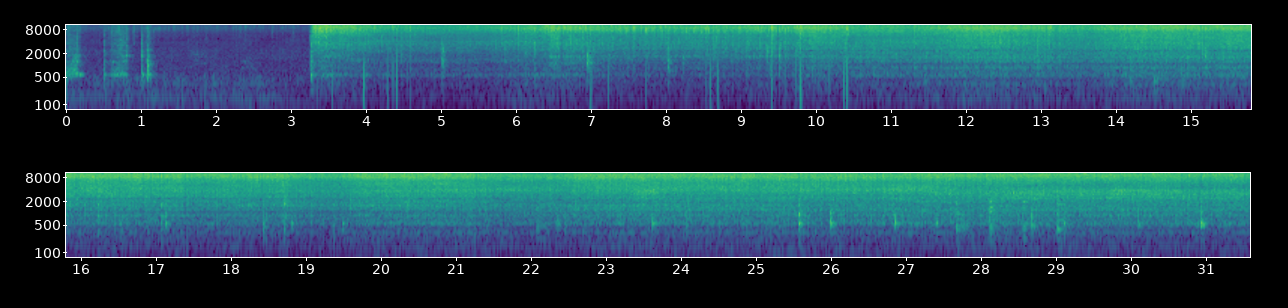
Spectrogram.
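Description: A few clicks of a utensil in a frying pan, then about three seconds in a loud sizzle starts abruptly as chicken wings go into hot oil. The frying hiss keeps going steadily, with occasional small clicks as the wings are moved in the pan.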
